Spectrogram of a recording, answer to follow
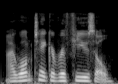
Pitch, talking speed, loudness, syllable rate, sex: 165 Hz, 255 wpm, -16 LUFS, 6.7 syllables/s, female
